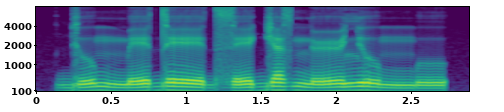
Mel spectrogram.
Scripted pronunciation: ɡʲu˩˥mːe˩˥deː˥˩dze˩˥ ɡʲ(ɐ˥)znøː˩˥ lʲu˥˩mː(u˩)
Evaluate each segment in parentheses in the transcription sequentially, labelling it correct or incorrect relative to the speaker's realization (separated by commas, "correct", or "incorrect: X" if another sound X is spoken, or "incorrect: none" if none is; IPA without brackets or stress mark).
incorrect: æ˥, correct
